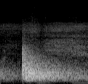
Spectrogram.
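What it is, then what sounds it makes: Resonant, undamped car roof panel. A single knock on a car's sheet-metal roof panel gives a hollow, midrange thud centered near 530 Hz that rings on for about a third of a second before fading. The roof resonates a lot and needs a lot of sound-deadening work for an audio build.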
